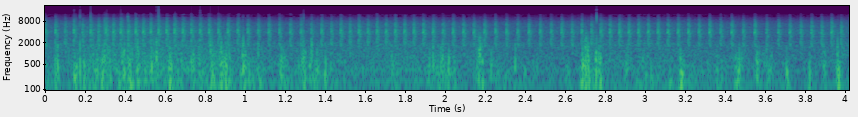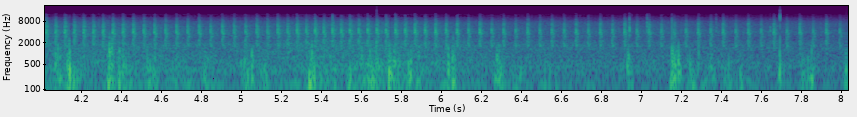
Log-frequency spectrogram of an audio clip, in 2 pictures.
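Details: Infiniti Q45 V8 at idle: light, fast ticking at a constant rate over a steady idle; the owner is unsure whether it is lifter noise. Top-end tick, cause not confirmed.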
